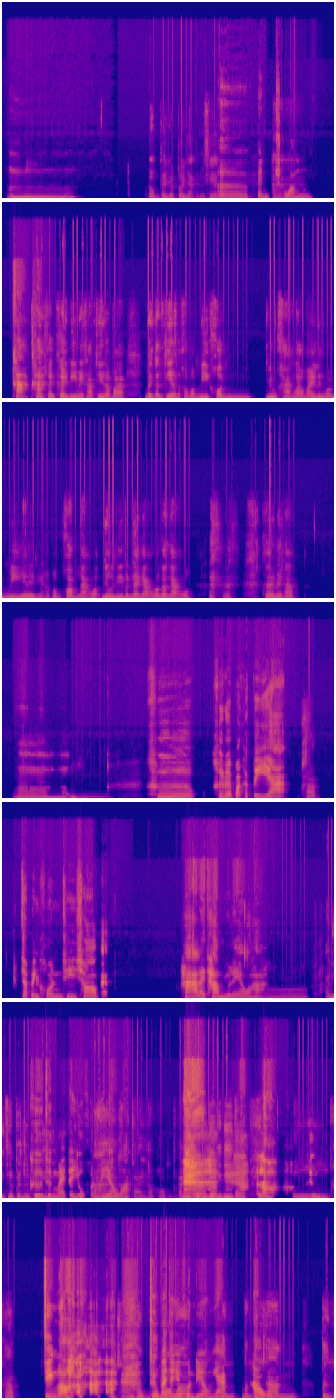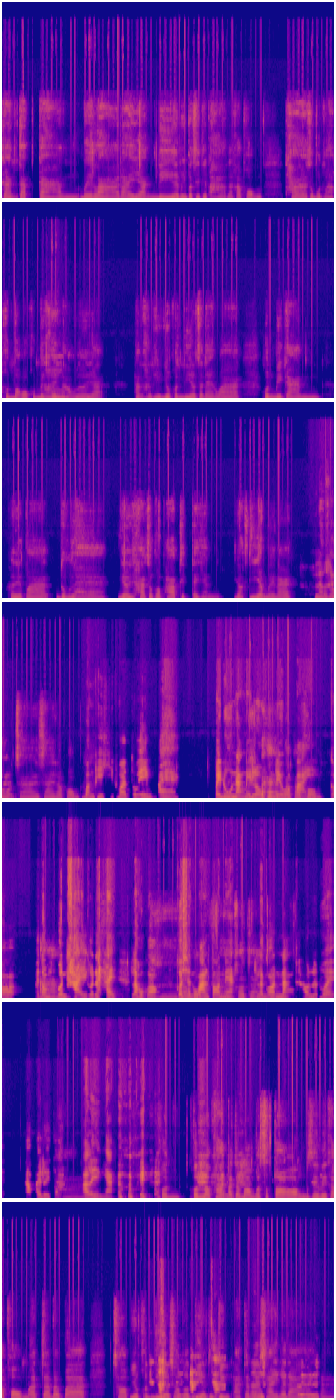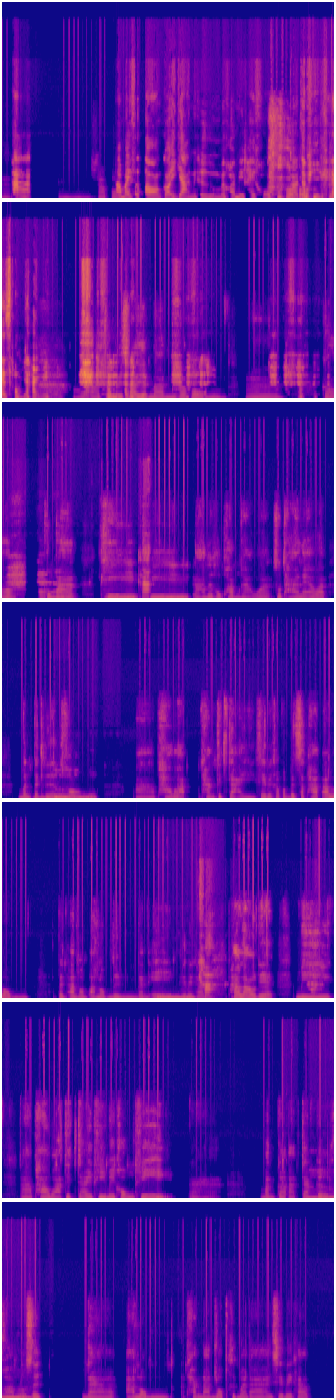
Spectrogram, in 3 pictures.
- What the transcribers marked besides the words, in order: static; distorted speech; tapping; chuckle; chuckle; laugh; other background noise; laughing while speaking: "ยา"; laughing while speaking: "ใครก็ได้"; in English: "สตรอง"; chuckle; in English: "สตรอง"; chuckle; mechanical hum; laughing while speaking: "มีแค่ สอง อย่างนี้"; chuckle
- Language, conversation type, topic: Thai, unstructured, ทำไมบางคนถึงรู้สึกเหงาแม้อยู่ท่ามกลางผู้คนมากมาย?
